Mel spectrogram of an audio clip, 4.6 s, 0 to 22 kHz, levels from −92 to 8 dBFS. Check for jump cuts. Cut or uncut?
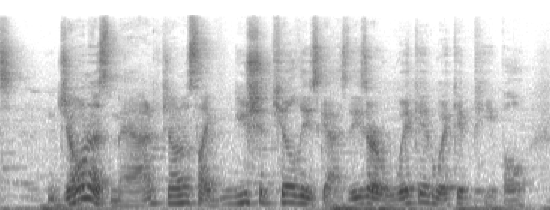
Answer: uncut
